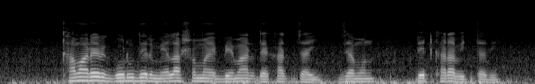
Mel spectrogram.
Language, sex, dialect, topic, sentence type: Bengali, male, Rajbangshi, agriculture, statement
